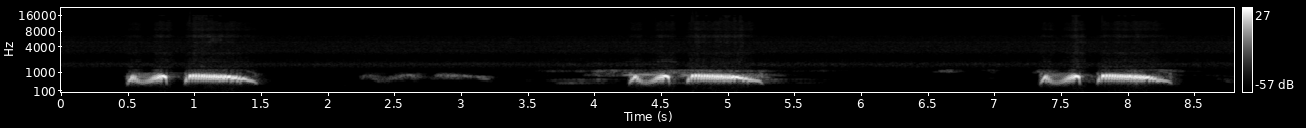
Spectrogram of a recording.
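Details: Spotted dove used as a lure for other doves, repeating its coo three times at roughly three-second intervals. Each phrase is a short hooked note plus a longer falling one, with faint soft murmurs between phrases.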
